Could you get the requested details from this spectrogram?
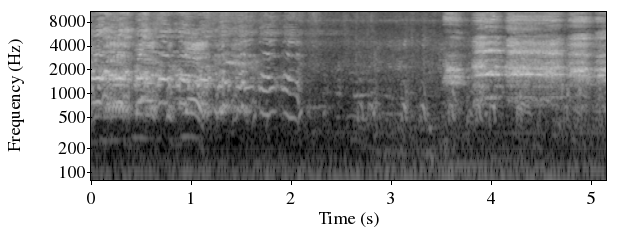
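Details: Kukuak balenggek chickens at a crowing match in Kota Solok, May 2024: loud overlapping crows with sliding, stepped notes at first, a dip into softer broken calls, then a fresh sustained harmonic crow from about 3.5 seconds, over constant low hum.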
